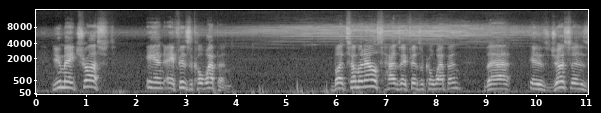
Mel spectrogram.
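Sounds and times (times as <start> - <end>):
high-pitched insect chorus: 0.0 - 11.0
low hum: 1.3 - 11.0.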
